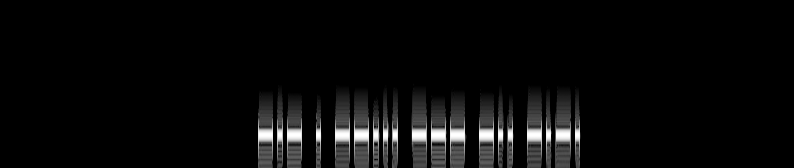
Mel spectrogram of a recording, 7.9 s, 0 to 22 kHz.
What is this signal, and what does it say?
Morse code, heard as a keyed tone, about 25 wpm, 700 Hz. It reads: KE7ODC
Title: USA Call Signs - 6 Characters - Repeated 3x - 25wpm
